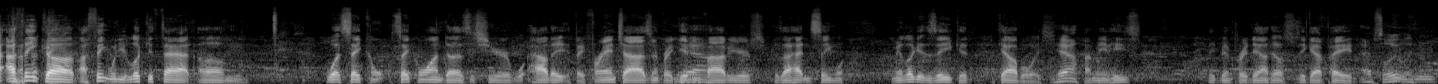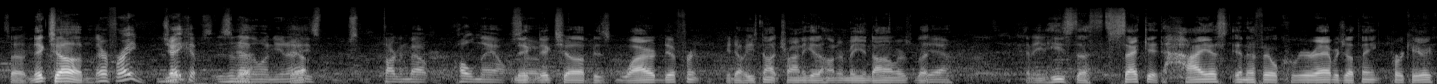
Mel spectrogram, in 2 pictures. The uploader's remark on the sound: joined us live from 2023 SEC Media Days!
